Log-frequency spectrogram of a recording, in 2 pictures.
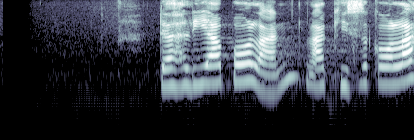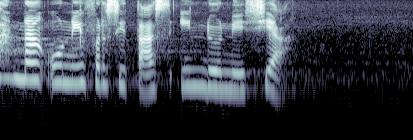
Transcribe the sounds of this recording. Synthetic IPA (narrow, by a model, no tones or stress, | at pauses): d̥a̤hliapolanlaɡ̥i̤səkolahnaŋʔunifərsit̪asind̪onesia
